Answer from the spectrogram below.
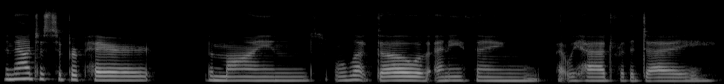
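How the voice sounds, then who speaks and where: Her delivery barely moves in pitch: a woman with a low voice, working as a yoga nidra teacher, guides a yoga meditation. Gentle, soothing instructions come with long gaps between them.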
